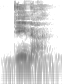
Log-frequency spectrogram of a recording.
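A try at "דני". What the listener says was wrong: Does it say Dina? There's a difference between Dani and Dina.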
